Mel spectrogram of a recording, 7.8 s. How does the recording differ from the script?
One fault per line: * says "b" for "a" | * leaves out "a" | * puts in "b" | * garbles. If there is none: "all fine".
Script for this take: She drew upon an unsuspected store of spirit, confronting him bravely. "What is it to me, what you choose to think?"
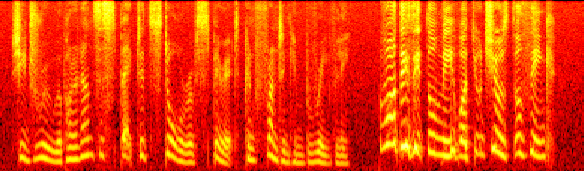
all fine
